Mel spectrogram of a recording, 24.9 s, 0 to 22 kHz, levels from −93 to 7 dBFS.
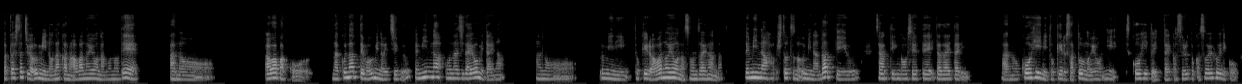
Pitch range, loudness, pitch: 160-205 Hz, -40 LUFS, 180 Hz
